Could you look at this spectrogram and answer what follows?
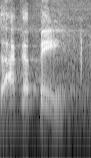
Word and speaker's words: agape: So, it is pronounced as agape, no? From the Greek word, the feast of love.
